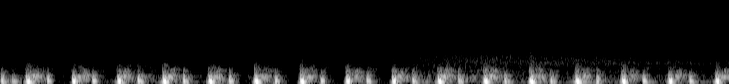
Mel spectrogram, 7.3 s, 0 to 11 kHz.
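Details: Person's own heartbeat while playing a fast-paced racing video game: fast, strong, thumpy beats at about 130 a minute with a soft whooshing murmur between beats; heartbeat with murmur.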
